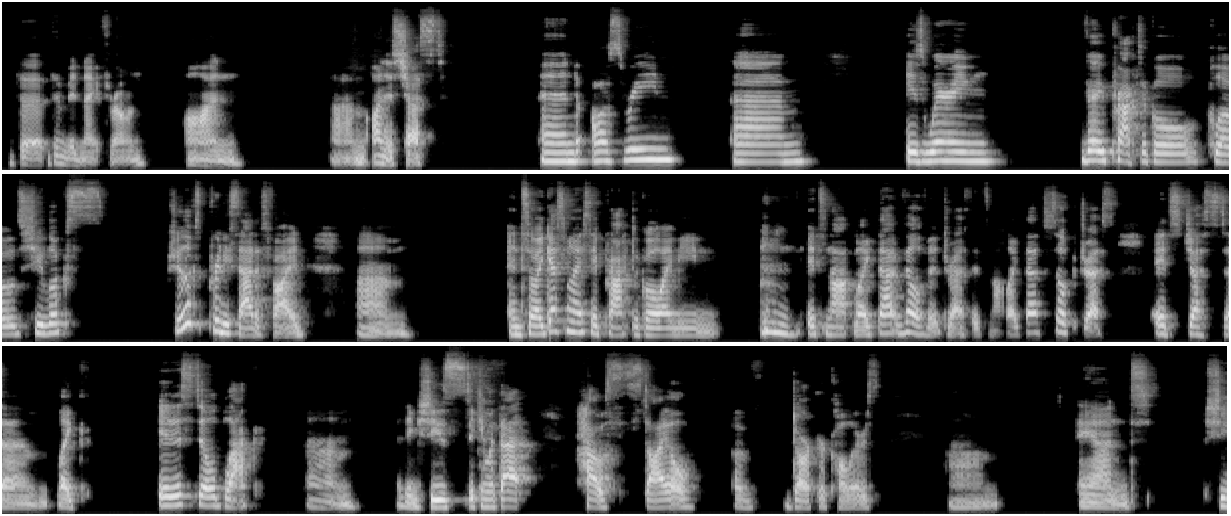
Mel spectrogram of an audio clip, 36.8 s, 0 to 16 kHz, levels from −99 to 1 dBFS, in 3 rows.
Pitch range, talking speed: 175-230 Hz, 115 wpm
